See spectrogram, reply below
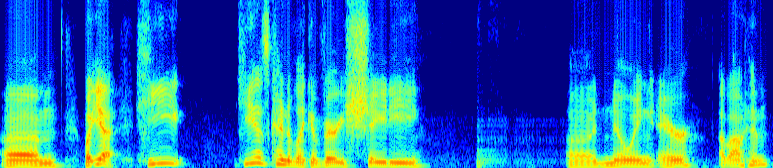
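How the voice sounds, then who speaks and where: A man narrating a tabletop game as game master, halting and searching for words as he improvises. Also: mid-range voice, clean tone.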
